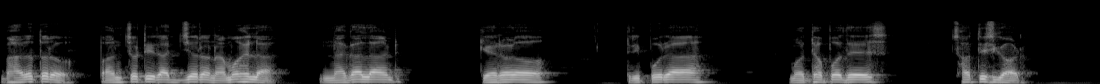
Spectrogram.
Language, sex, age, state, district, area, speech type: Odia, male, 45-60, Odisha, Jajpur, rural, spontaneous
